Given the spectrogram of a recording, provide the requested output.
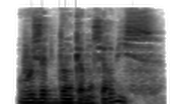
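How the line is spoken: Soft voice. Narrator (French): lui dit d'une voix douce Véronique

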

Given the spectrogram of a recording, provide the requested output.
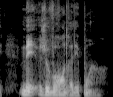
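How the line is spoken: Superior tone. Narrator (French): dit-il à l'Aragonais d'un ton de supériorité

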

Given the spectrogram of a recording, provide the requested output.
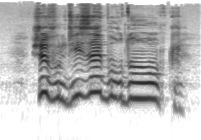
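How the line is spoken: Smiling exclamation. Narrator (French): s'écria Mouret en souriant

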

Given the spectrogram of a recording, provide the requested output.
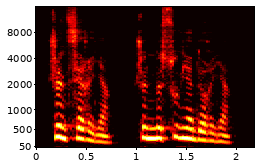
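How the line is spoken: Exclaiming. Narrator (French): s'écria-t-elle

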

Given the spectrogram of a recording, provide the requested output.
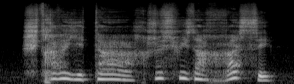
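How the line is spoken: Murmur. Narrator (French): murmura-t-il

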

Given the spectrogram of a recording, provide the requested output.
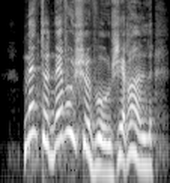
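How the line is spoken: Exclaiming. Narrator (French): s'écria Lady Isabelle

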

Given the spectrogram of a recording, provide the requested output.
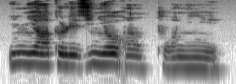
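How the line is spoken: Thick, heavy growl. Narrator (French): grogna une voix épaisse et lourde

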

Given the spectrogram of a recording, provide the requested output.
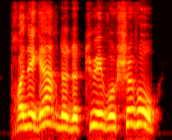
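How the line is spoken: Laughing shout. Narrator (French): cria D'Artagnan en éclatant de rire

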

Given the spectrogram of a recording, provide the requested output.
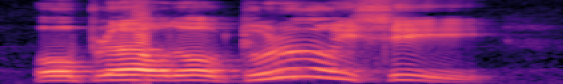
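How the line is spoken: Exclaiming. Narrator (French): s'écria-t-il

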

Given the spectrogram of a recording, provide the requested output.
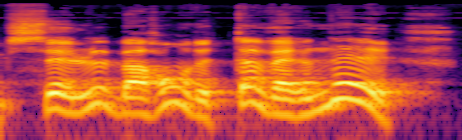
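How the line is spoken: Exclaimed. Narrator (French): s'écria le duc

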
